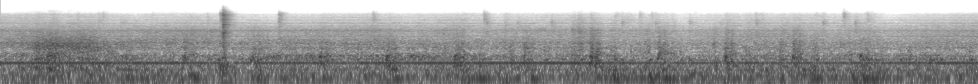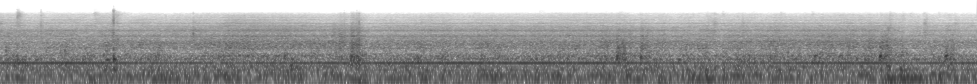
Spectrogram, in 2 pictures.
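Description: Running noise heard inside a moving Argo Bromo Anggrek express train carriage: a steady rumble with a constant low hum, and occasional short sharp clicks from the wheels on the track.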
